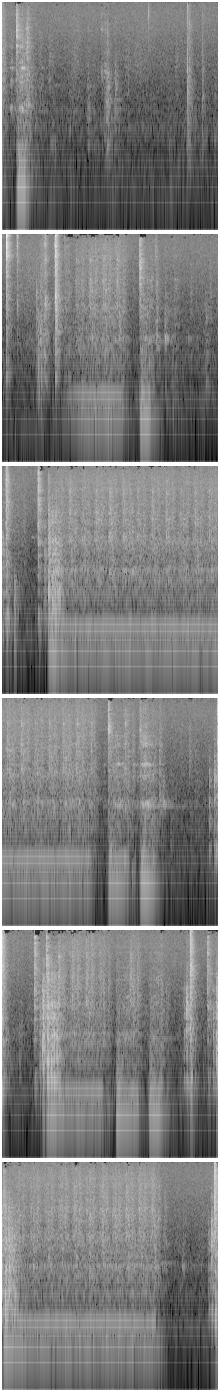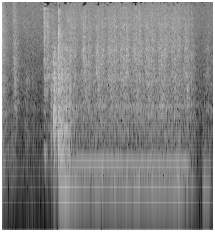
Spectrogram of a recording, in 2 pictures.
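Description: Post-bed leather sewing machine stitching leather in several runs of one to five seconds, its motor humming steadily while it sews, with sharp clicks as it starts and stops between runs.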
